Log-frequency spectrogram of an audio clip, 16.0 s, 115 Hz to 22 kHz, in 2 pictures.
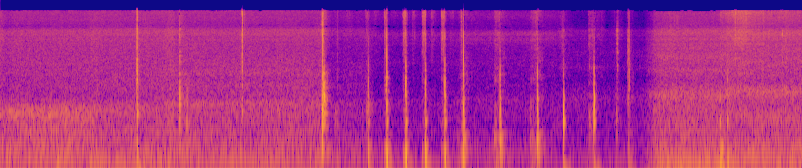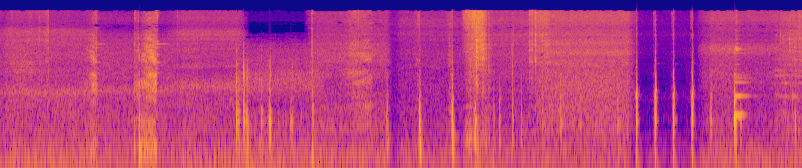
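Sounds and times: knife chopping onion on wood: 3.7s - 6.1s.

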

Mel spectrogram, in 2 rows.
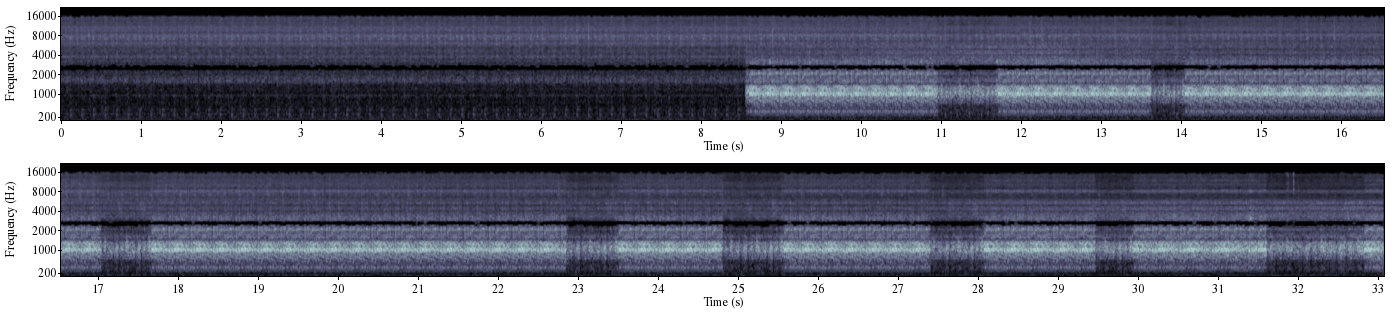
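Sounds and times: model steam locomotive hissing: 0.0s - 33.0s.

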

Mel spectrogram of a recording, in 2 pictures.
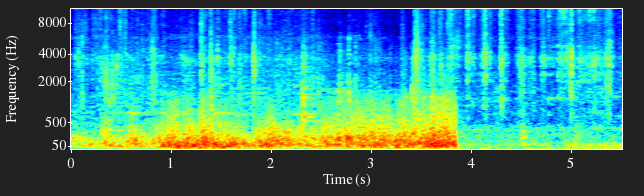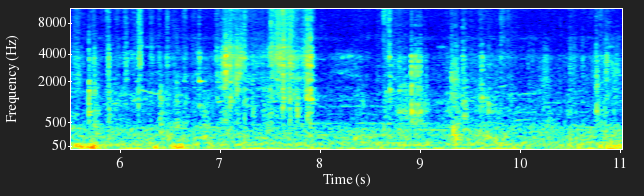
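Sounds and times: scratchy rustle: 0.1s - 8.1s
gloved hands clicking and scraping: 3.4s - 8.0s.

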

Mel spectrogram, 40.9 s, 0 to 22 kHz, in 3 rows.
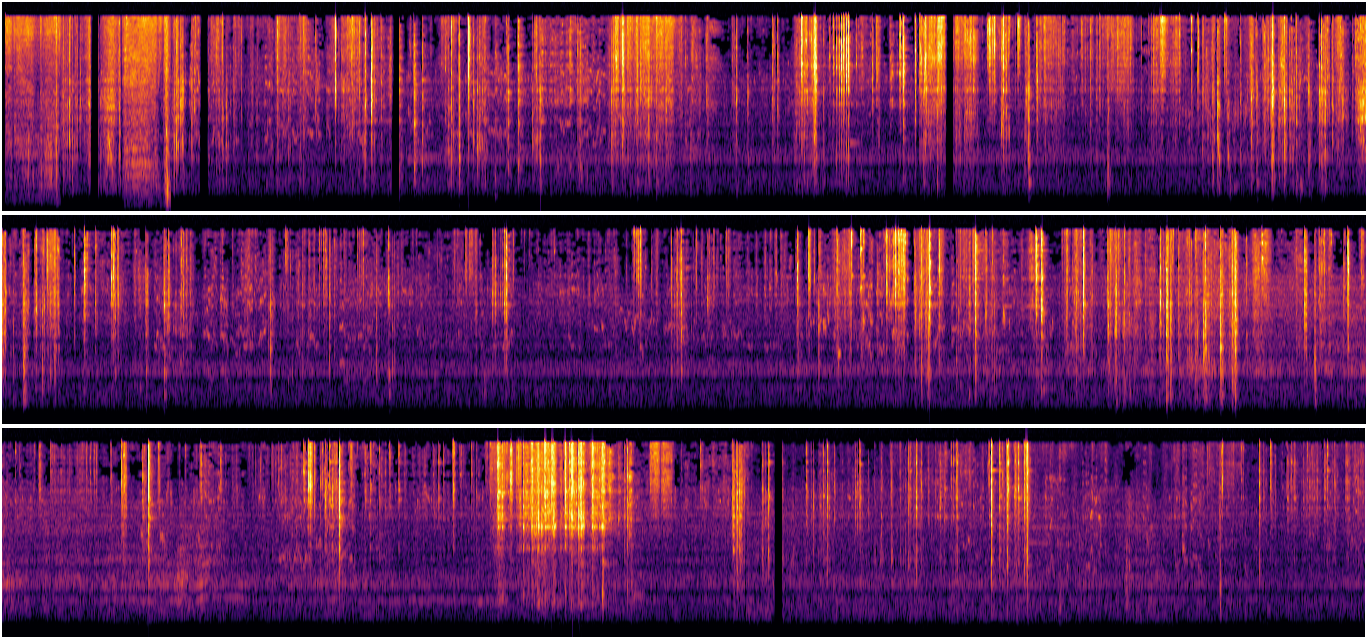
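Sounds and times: steel frame pieces clattering: 32.1s - 34.0s.

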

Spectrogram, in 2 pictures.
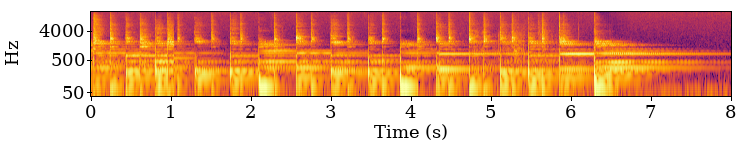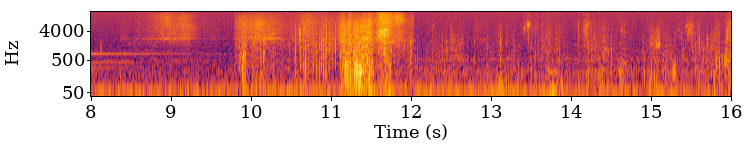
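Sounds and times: handpan notes ringing: 0.0s - 8.9s
soft rustling and scraping: 8.6s - 16.0s.

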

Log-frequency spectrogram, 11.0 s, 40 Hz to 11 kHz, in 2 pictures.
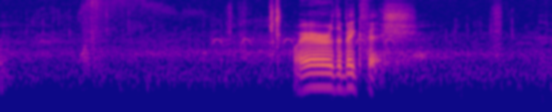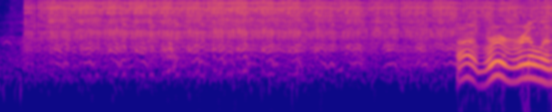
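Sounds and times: fishing reel whirring: 5.7s - 11.0s.

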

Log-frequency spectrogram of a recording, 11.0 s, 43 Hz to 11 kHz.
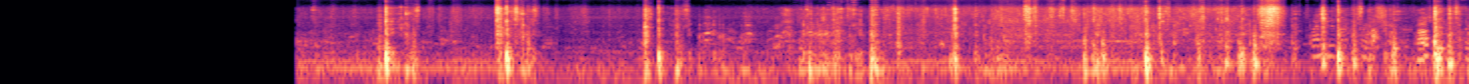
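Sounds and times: metal ladle scraping a pot: 4.9s - 11.0s.

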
